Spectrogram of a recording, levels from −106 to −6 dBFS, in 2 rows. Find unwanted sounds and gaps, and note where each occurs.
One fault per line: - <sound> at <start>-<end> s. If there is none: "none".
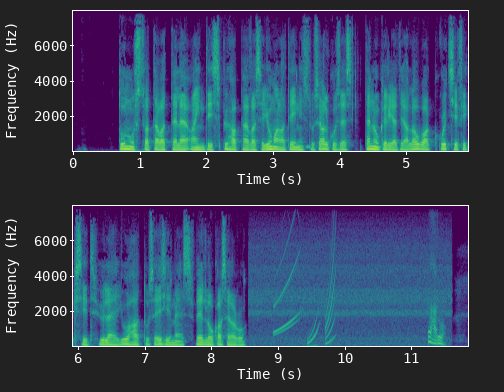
- chirp at 8.9-9.9 s
- chirp at 11.3-11.6 s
